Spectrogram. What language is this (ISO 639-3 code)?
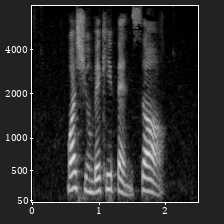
nan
